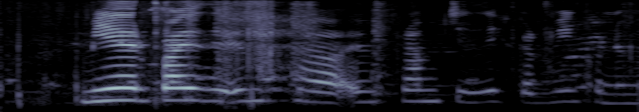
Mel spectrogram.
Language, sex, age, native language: Icelandic, female, 11, Icelandic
